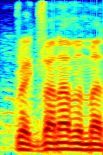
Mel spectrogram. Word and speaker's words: Greg Van Avermaet: details hey whitey uh i heard you have some trouble with pronouncing my name it's greg van avermaet manaverman yeah um i think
